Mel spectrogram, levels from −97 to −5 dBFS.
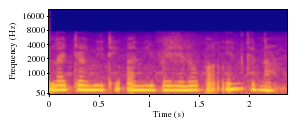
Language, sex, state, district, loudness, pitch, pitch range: Garo, female, Meghalaya, South Garo Hills, -12 LUFS, 210 Hz, 200-225 Hz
